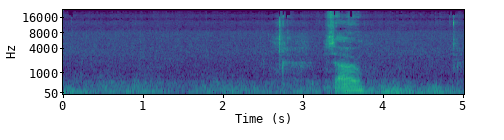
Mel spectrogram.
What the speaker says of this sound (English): we have got thunder.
